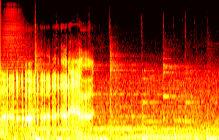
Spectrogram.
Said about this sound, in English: It is humongous, rippling muscles and sinews, and a blue hide. It's a frog man, and it roars in your direction, bellowing its deep throat pouch.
